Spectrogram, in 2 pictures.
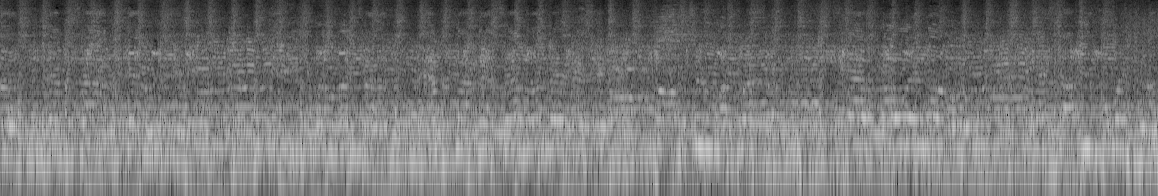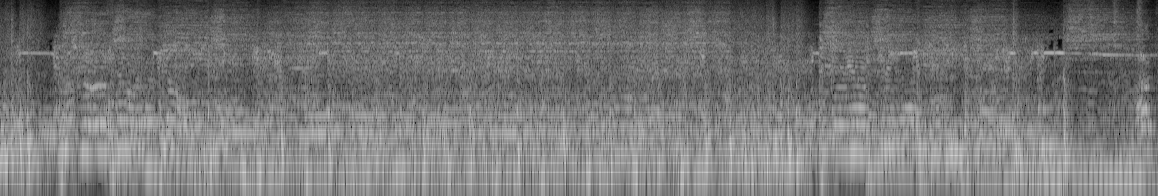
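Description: Live rock band playing: two electric guitars, bass guitar and drum kit at full volume.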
